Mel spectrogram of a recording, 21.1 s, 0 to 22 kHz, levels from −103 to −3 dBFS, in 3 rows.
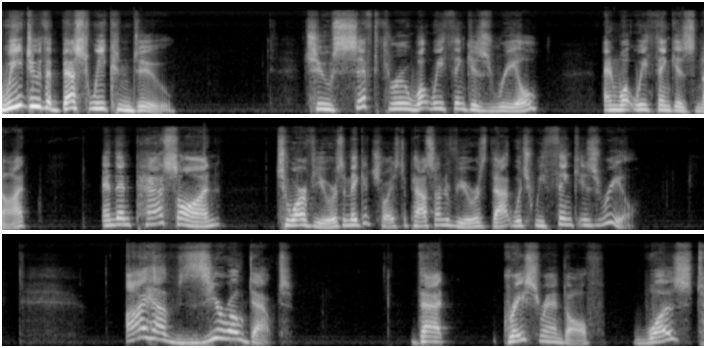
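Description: From 0.07 to 0.31 s, just before "the best we can", the loudest peaks take on a harsh, crackling edge, with the tops of the waveform flattened across a few percent of the samples. This is microphone overload: the input level was likely set about 4 dB above what the converter can hold, so those peaks ran into its ceiling and were sheared off. Squaring off the waveform adds dense harmonics, which is the brittle, gritty texture heard there.

At 1.32 s, right after "the best we can", the whole level falls abruptly by about 5 dB, with the speech and the background dropping together in a single step and no gradual fade. That points to the microphone volume being stepped down, likely by the call software lowering the device's input gain after detecting the earlier overload, rather than to the talker moving away or speaking more quietly.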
